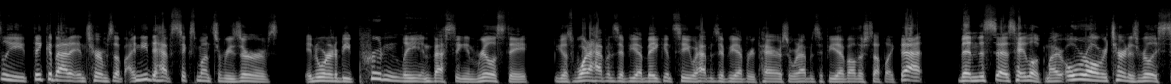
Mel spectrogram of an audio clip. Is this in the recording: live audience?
yes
